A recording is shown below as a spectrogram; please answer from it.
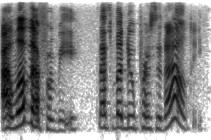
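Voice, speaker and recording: A woman co-hosts a podcast in a relaxed, chatty way, teasing her friend as she tells stories. Her voice is bright and fairly high. The sound is dull and lo-fi, as if over a call. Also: quick pace, no echo. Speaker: podcast co-host. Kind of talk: casual chat.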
